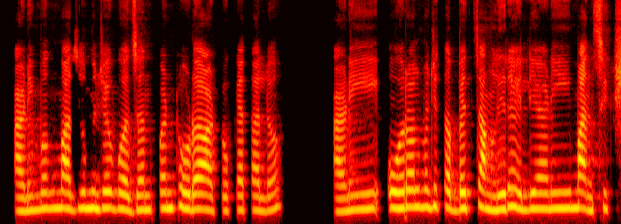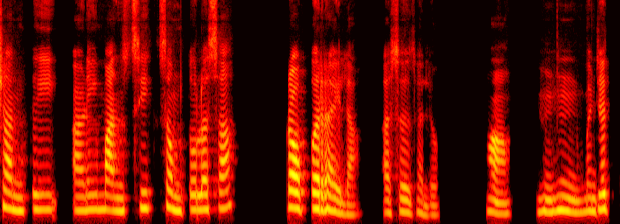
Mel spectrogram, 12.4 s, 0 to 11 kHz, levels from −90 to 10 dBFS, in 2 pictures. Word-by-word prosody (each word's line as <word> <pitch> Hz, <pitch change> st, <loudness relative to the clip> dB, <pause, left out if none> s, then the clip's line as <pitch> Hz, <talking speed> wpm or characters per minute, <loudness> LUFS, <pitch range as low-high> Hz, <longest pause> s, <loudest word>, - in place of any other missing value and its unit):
आणि 200 Hz, +1 st, +1 dB
मग 235 Hz, +2 st, -1 dB
माझं 235 Hz, 0 st, +1 dB
म्हणजे 240 Hz, 0 st, +2 dB
वजन 215 Hz, -1 st, 0 dB
पण 235 Hz, 0 st, +1 dB
थोडं 230 Hz, -3 st, +3 dB
आटोक्यात 210 Hz, -1 st, 0 dB
आलं 205 Hz, +2 st, -3 dB, 0.6 s
आणि 220 Hz, +4 st, -2 dB
ओव्हरऑल 245 Hz, +1 st, +4 dB
माझी 255 Hz, +1 st, -1 dB
तब्येत 235 Hz, 0 st, +3 dB
चांगली 225 Hz, -4 st, +3 dB
राहिली 235 Hz, -3 st, +1 dB
आणि 235 Hz, +1 st, 0 dB
मानसिक 230 Hz, 0 st, +1 dB
शांती 220 Hz, -2 st, -1 dB, 0.2 s
आणि 205 Hz, +1 st, -2 dB
मानसिक 215 Hz, +3 st, 0 dB
समतोल 220 Hz, -2 st, 0 dB
असा 235 Hz, +2 st, 0 dB, 0.6 s
प्रॉपर 240 Hz, -2 st, +6 dB
राहिला. 165 Hz, -10 st, 0 dB, 0.3 s
असं 180 Hz, +1 st, -4 dB
झालं 140 Hz, -6 st, -10 dB, 0.6 s
हां. 160 Hz, -4 st, +3 dB
हं, 185 Hz, +3 st, -7 dB
हं 200 Hz, -4 st, 0 dB
म्हणजे, 195 Hz, +3 st, 0 dB
220 Hz, 145 wpm, -23 LUFS, 200-235 Hz, 0.6 s, प्रॉपर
